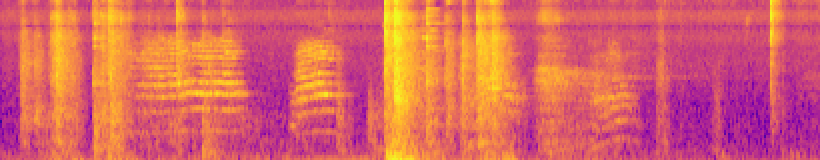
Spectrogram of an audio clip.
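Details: A female domestic cat gives several drawn-out, wavering meows at the door, wanting to be let inside, with a door thudding midway; she is let in but, per her owner, is never happy in or out.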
